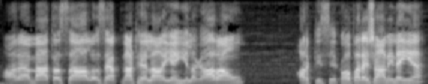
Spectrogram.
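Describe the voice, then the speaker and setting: A defiant cart-seller man acted by a woman storyteller argues back in a storybook style. The voice is very high and bright. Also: flat delivery, measured pace, dry recording, full character voice. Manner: argumentative. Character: defiant male street cart vendor.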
